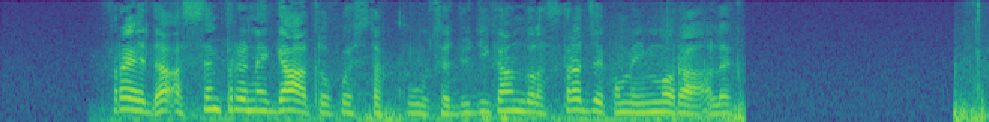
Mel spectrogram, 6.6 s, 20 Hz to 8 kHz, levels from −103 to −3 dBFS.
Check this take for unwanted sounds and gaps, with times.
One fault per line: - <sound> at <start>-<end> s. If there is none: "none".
none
